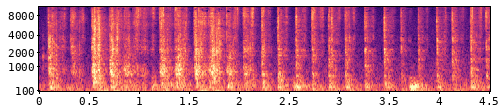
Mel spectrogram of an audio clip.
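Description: Faint, rapid tapping of a stencil brush dabbing acrylic paint through a stencil onto a painted wooden bench, several taps a second.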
